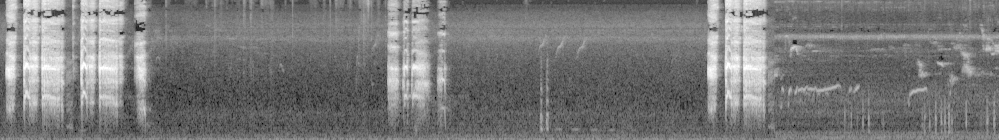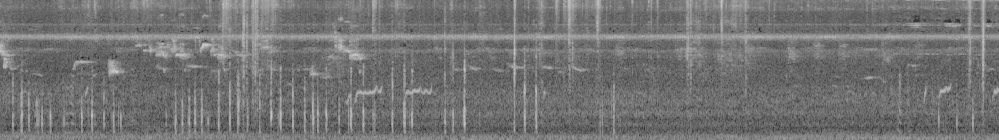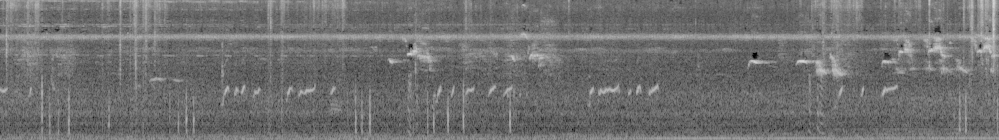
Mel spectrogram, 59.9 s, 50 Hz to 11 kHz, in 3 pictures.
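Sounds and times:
rooster crowing: 0.1s - 3.0s, 7.8s - 9.0s, 14.2s - 16.6s
faint ticks and chirps: 15.5s - 59.9s.

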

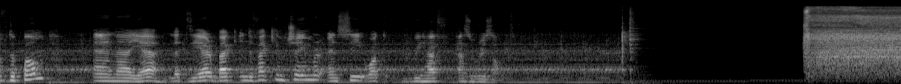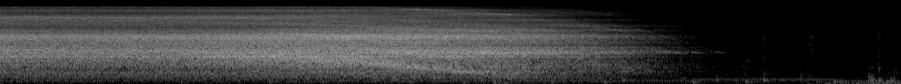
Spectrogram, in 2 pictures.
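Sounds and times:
air hissing into vacuum chamber: 8.0s - 16.0s.

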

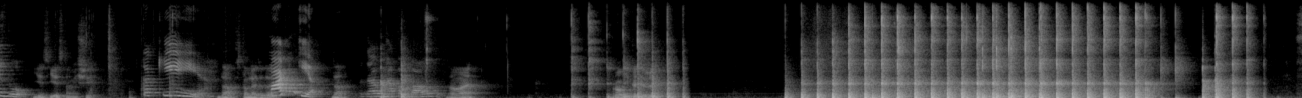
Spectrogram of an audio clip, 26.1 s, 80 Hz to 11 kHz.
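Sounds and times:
hammer tapping a nail into wood: 11.4s - 13.8s, 15.7s - 25.4s.

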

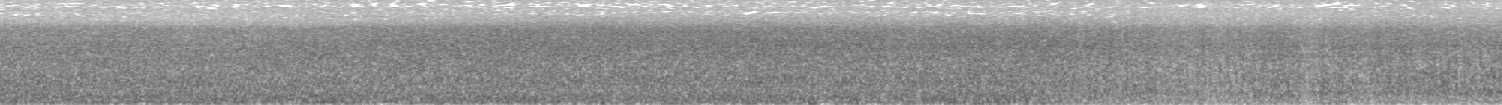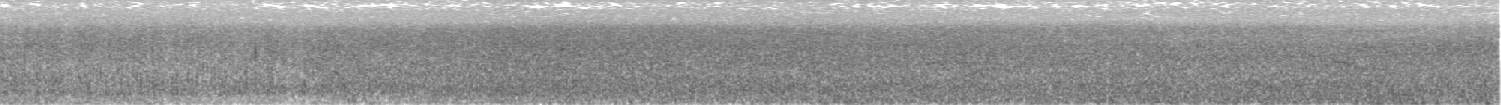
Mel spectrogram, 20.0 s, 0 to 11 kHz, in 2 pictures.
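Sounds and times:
surf breaking on beach: 0.0s - 20.0s
wind buffeting microphone: 0.0s - 20.0s.

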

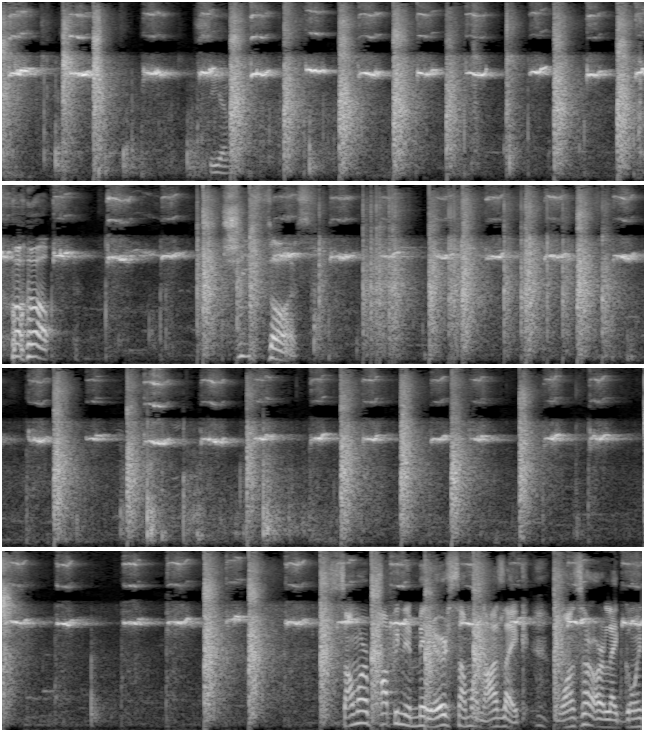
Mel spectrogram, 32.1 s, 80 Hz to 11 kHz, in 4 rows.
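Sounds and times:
fireworks cracks and bangs: 0.0s - 32.0s.

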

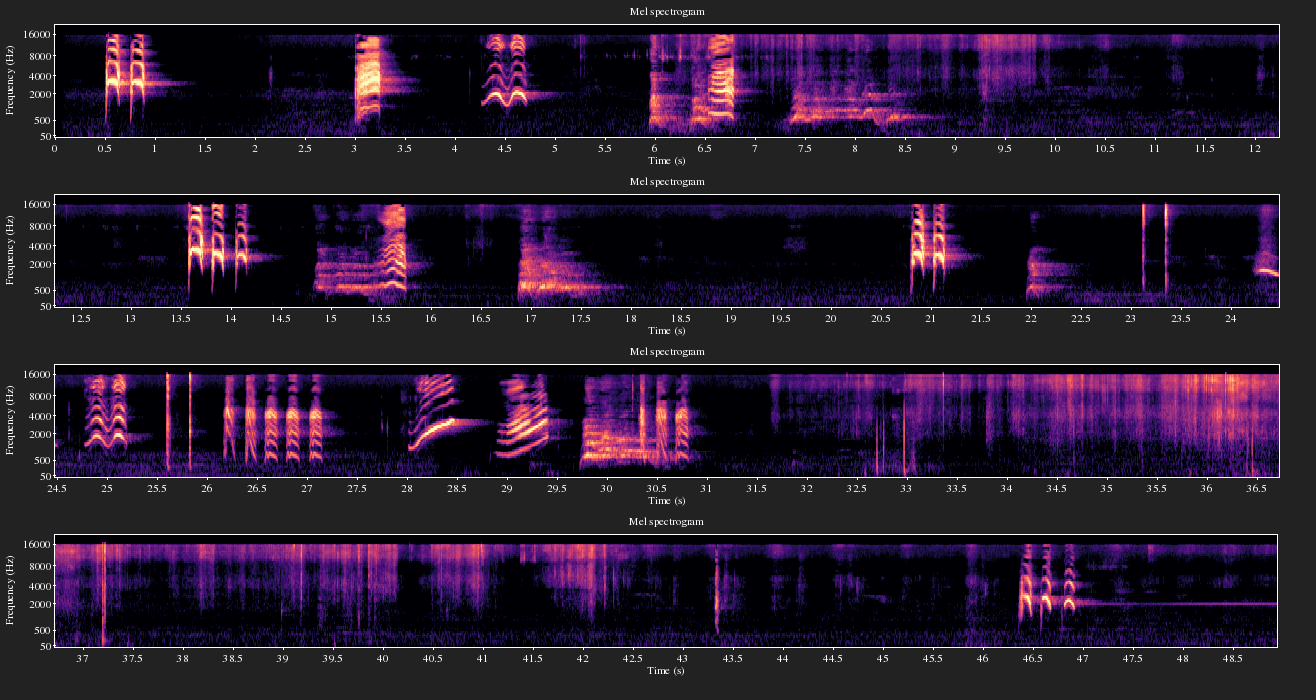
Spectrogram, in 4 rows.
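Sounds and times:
parakeet chirping and calling: 0.5s - 1.2s, 3.0s - 3.5s, 4.2s - 4.8s, 6.5s - 6.8s, 13.6s - 14.4s, 15.4s - 15.9s, 20.8s - 21.3s, 24.8s - 25.3s, 26.2s - 27.3s, 28.0s - 29.5s, 30.3s - 31.0s, 46.3s - 47.1s.

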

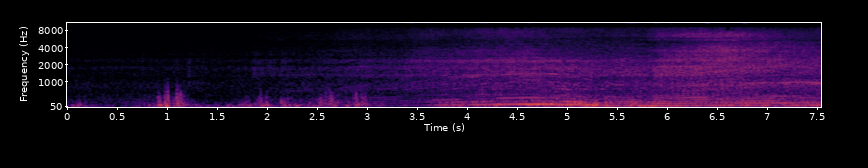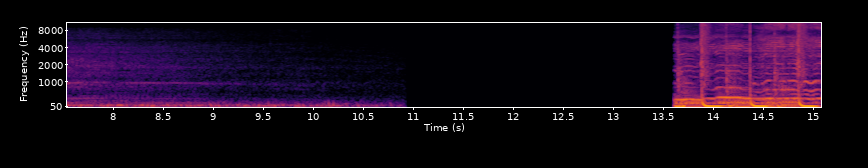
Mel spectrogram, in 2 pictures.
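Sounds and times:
van driving past: 0.2s - 10.6s.

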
